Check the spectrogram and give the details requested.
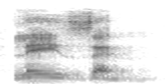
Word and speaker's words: lesen: However, if the S is before a vowel, which is A, E, O, O, U, or in the middle of a word, it's pronounced like a Z sound, like lesen, lesen.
